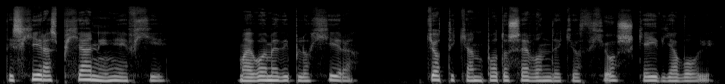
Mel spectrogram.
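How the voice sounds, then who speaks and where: A woman playing a defiant widow who curses in hushed, incantatory verse for a radio drama. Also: lowish voice, little pitch movement, dry recording, clean studio sound, natural voice. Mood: grim, cursing.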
